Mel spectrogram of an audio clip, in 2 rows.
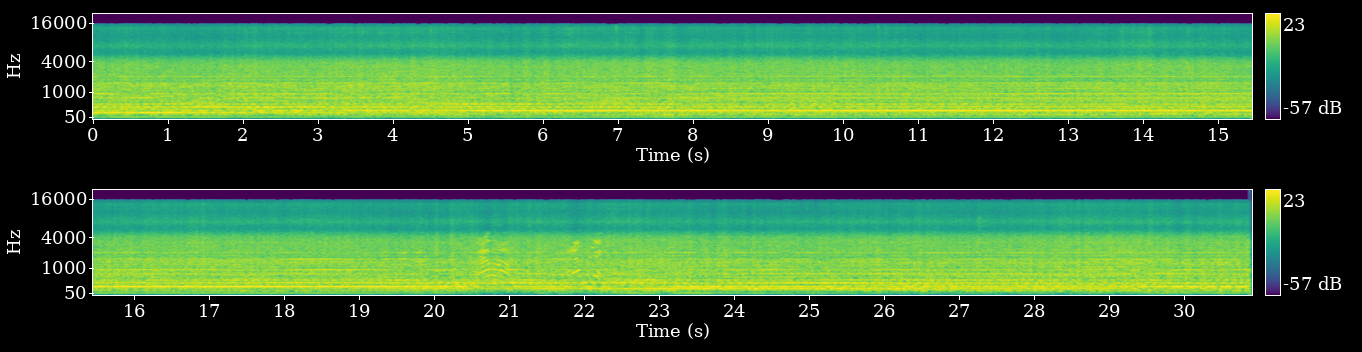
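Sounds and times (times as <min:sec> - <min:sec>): grinding machinery motor hum: 0:00.0 - 0:30.9.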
